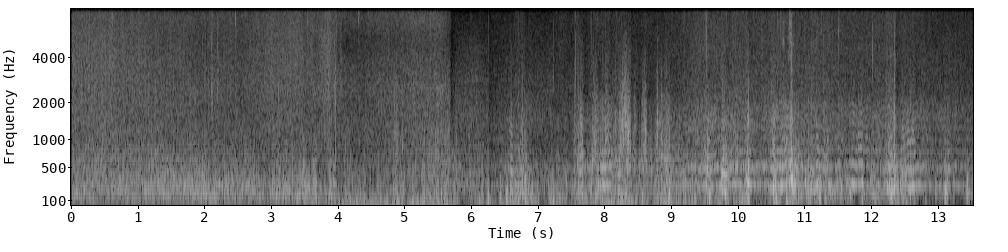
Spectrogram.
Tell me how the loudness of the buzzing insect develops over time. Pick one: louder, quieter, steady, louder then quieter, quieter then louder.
louder.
